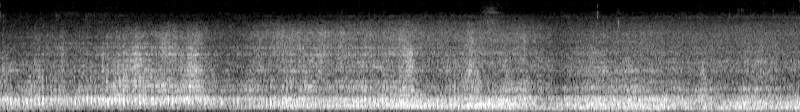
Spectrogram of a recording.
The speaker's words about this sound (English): So in case I didn't say it, I'm at one of my happy places. I'm at the park recording this podcast episode. And there's a helicopter flying over.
